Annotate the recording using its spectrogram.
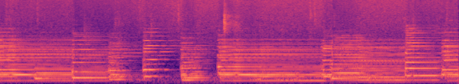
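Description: Slow offertory music played on a keyboard, with full chords held about a second each and brief breaks between phrases.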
